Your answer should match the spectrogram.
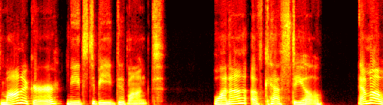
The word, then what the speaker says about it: Juana: Juana.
